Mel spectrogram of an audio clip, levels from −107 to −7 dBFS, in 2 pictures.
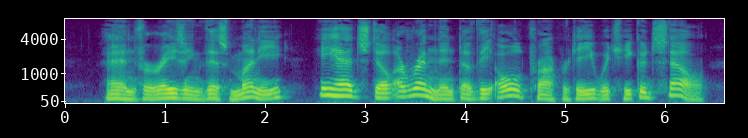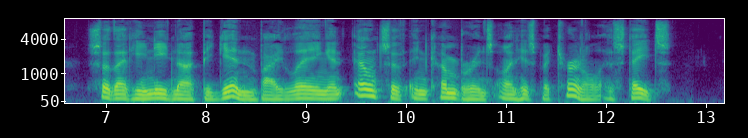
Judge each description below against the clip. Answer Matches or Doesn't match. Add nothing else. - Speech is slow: Doesn't match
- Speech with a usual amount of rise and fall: Matches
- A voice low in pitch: Matches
